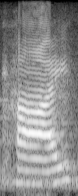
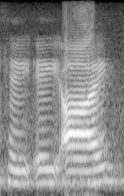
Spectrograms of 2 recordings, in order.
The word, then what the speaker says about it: chi: is the Greek letter Kai so this is it's spelled like it looks like chai but it's pronounced Kai like k a i Kai Square test and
